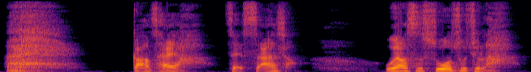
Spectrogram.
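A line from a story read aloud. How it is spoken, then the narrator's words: Sighing. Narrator (Chinese): 他叹了口气说道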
